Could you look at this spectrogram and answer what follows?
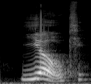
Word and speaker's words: yolk: learn it number one yoke the letter L is completely silent it is the yellow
